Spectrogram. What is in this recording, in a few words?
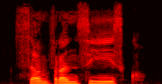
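tlacochahuaya, Zapotec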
